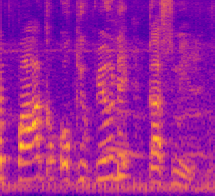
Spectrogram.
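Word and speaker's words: PoK: इस वाले भाग को हम लोग कहते हैं पोक। इसको पोक नहीं पढ़ना है, ठीक है ना। इसको पढ़ेंगे पाक ऑक्यूपाइड कश्मीर। पाक ऑक्यूपाइड कश्मीर क्या पढ़ेंगे?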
